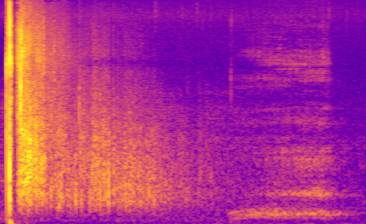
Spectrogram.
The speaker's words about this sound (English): He aims at the closest one and pulls the trigger. The silence is broken by a loud crack as his rifle goes off and he reloads.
